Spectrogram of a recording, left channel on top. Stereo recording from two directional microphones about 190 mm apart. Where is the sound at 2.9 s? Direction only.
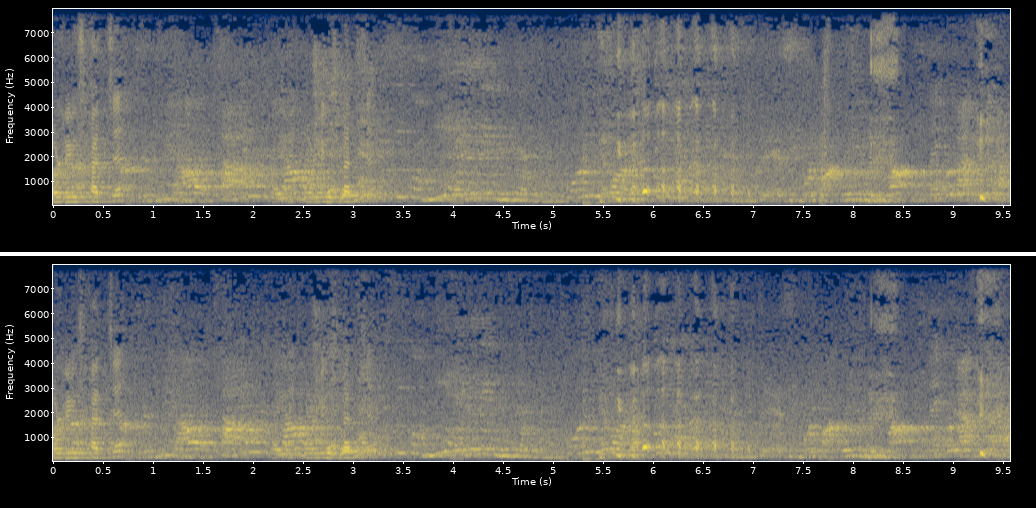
20° left (ahead or behind).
